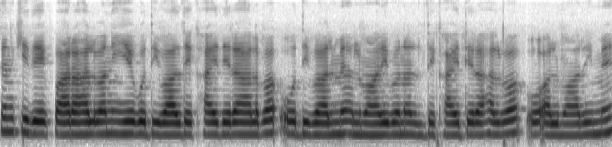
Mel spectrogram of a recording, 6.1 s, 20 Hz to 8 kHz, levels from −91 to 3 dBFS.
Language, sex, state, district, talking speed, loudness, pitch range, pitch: Bhojpuri, female, Uttar Pradesh, Ghazipur, 225 wpm, -14 LUFS, 195-210 Hz, 200 Hz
